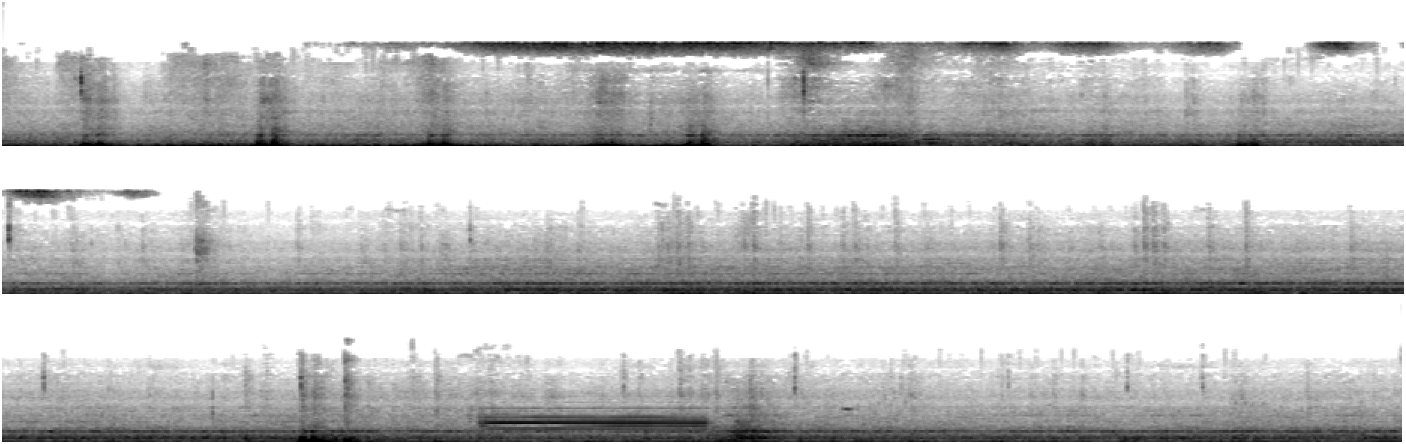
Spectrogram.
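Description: Electric train running along the rails, heard from inside the train: a steady rumble of wheels and running gear, with a few knocks early on. Late on, a brief high electronic tone sounds for about a second and a half.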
